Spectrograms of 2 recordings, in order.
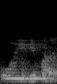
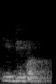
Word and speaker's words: edema: It's not oedema, it's edema. O is silent here.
